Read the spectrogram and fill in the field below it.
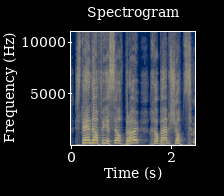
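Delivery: high, loud hollered cheer breaking into laughter; mock rallying shout. Streamer rallying the wogs in chat, mock shout. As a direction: bellow it as a joke battle cry.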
